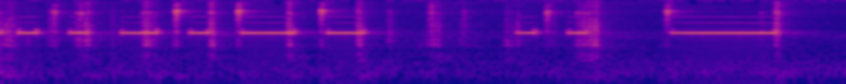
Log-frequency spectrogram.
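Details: Hisense AC board with a processor communication error: the continuity tester gives bright high beeps, some short and some held, at the junction on the component lead; the held tone shows the joint conducts and is intact.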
